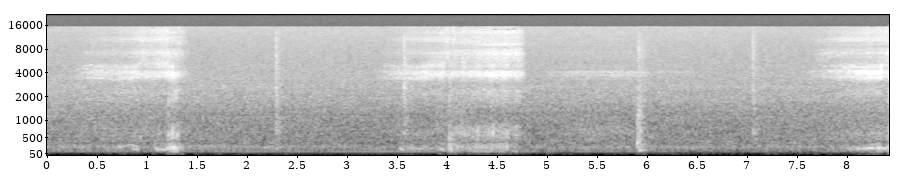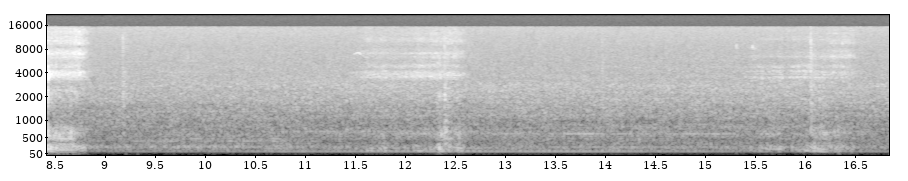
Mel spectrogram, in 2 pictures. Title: Boxer Puppy SNORING With Tongue Out.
